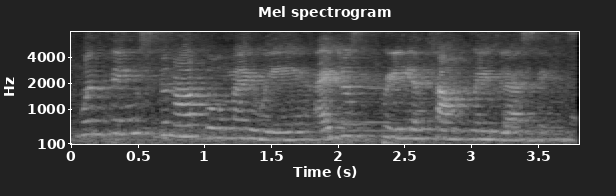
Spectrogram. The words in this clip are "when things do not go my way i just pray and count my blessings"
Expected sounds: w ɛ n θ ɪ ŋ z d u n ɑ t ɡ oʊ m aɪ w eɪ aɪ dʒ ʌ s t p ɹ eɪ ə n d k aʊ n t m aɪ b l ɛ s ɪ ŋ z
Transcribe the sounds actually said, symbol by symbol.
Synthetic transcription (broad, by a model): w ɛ n t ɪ ŋ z d u n ɑ t ɡ oʊ m aɪ w eɪ aɪ dʒ ʌ s t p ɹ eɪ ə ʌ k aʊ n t m aɪ b l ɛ s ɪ ŋ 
